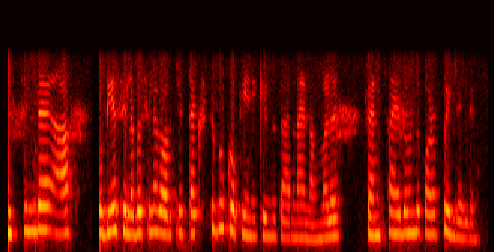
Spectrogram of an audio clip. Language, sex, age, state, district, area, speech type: Malayalam, female, 18-30, Kerala, Pathanamthitta, rural, conversation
